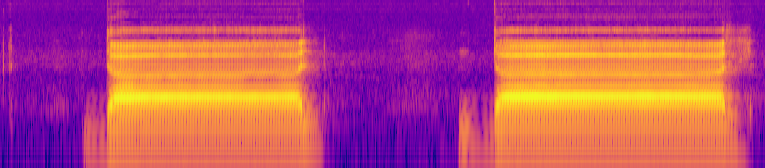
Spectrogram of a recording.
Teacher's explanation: اوپر کے دانتوں کی جڑ سے جب زبان کی نوک لگے گی تو یہ دال ادا ہوگا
